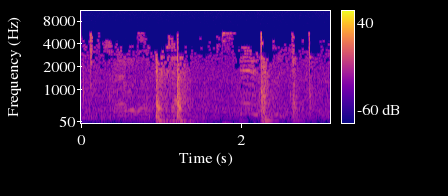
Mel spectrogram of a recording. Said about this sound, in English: Would you care to knock?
